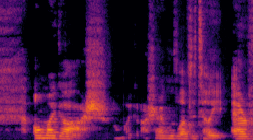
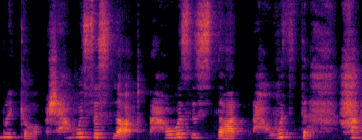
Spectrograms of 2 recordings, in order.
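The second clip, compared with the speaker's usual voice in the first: upset, exasperated sputter, breaking off and restarting; 5 semitones higher, 3 dB quieter than usual. Ranting about a copied character design, upset and exasperated. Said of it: "I'm upset".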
